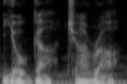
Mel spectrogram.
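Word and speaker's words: Yogācāra: The school is called yoga pronounced yoga charara which translates roughly as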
